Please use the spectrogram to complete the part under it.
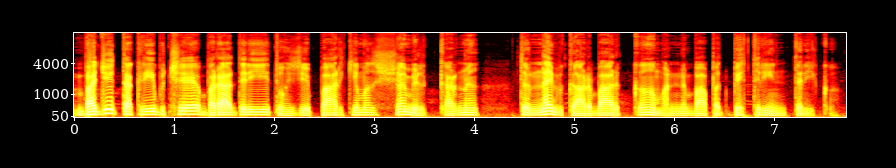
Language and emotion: Kashmiri, neutral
